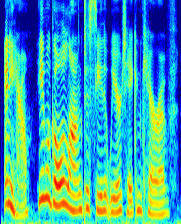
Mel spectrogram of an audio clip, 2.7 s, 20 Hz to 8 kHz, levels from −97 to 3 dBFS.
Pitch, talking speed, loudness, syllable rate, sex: 215 Hz, 285 wpm, -18 LUFS, 7.3 syllables/s, female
